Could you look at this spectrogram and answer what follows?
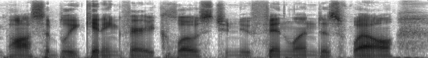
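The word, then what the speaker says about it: Newfoundland: getting very close to New Finland as well I'm sorry I pronounced it wrong yesterday it's New Finland not New Foundland me pronouncing it literally there but she will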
